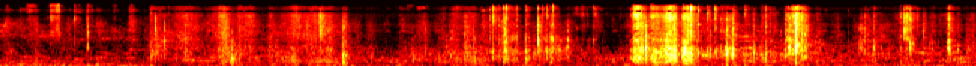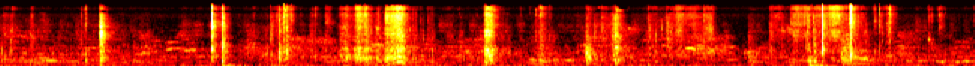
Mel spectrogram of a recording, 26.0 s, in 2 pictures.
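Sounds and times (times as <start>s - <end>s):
rummaging in a bag: 5.6s - 13.5s.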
